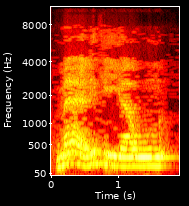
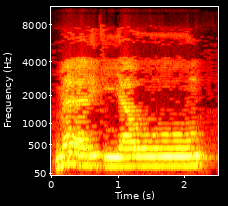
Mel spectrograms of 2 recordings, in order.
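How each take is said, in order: First: The stretched vowel is held for two counts. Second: The stretched vowel is held for four counts. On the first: "به سقوط المد، هكذا" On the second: "التوسط ومقدار أربع حركات، هكذا"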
